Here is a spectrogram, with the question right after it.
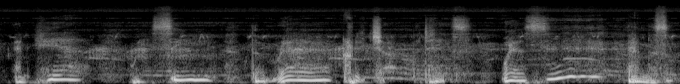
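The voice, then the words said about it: Posh nature-documentary narrator voice. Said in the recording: “You need a posh accent for Quote Corner. ... Of course, like David Attenborough.”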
